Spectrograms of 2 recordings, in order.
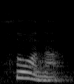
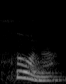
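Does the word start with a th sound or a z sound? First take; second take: th sound; th sound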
